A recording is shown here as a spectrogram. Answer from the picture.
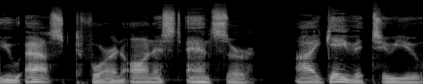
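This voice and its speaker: A booming, put-on character voice moves at a fairly slow pace in a very clean recording with a silent background. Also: man, very deep, low pitch for a man. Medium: read story. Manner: flat, formal, literal, no contractions.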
